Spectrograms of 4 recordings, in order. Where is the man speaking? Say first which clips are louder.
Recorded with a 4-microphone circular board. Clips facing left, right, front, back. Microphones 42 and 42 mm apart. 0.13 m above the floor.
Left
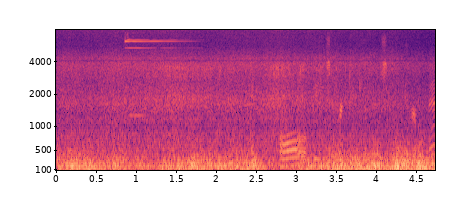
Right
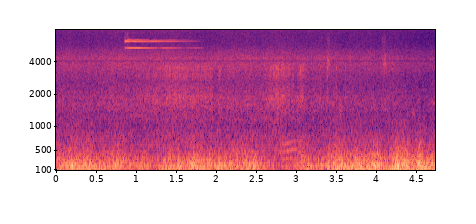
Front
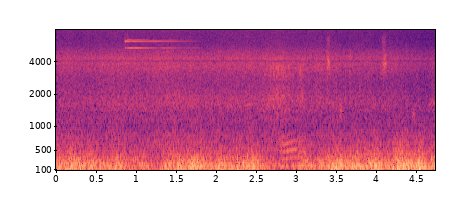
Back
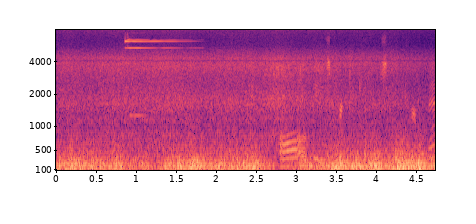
Left 4 dB, back 2 dB; 125° left.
